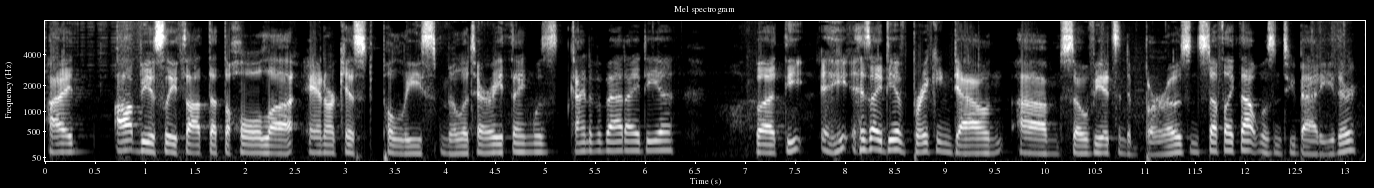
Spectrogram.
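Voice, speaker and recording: In an apartment room, a man livestreams in a mid-range, slightly dark voice at a moderate pace. His talk is loose and hesitant, drifting off mid-thought as he rambles casually.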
